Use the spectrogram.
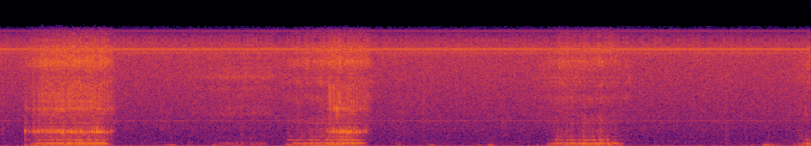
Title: just sumin to laf about.......me mom snoring!!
